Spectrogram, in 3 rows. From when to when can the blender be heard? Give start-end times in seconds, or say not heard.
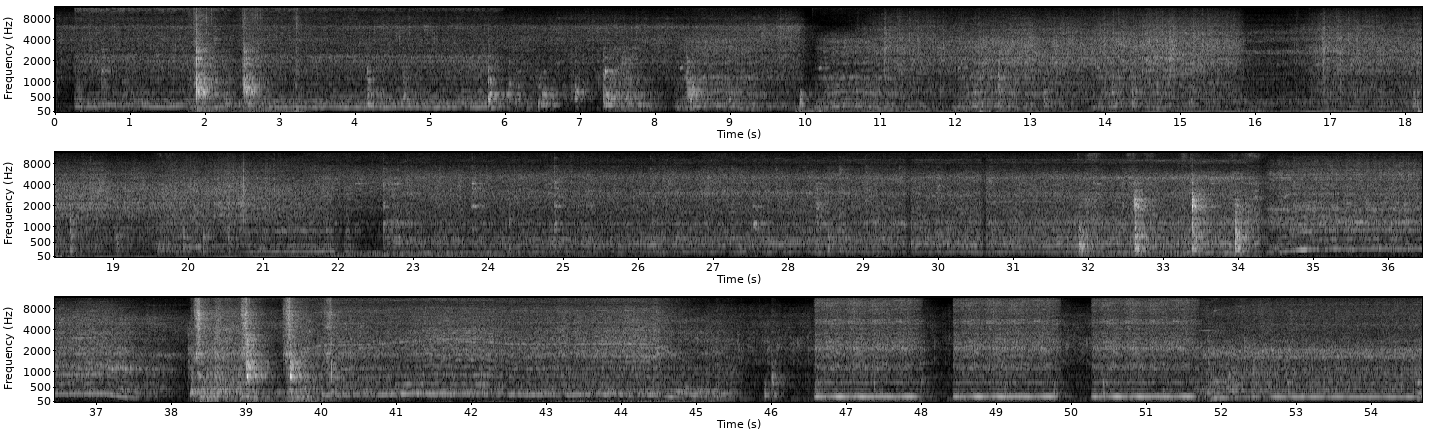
0.2-54.6.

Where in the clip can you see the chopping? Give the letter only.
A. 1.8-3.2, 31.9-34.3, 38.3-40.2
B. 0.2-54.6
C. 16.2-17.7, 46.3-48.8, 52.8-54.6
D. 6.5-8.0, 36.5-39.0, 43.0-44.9
A.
